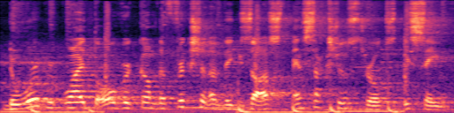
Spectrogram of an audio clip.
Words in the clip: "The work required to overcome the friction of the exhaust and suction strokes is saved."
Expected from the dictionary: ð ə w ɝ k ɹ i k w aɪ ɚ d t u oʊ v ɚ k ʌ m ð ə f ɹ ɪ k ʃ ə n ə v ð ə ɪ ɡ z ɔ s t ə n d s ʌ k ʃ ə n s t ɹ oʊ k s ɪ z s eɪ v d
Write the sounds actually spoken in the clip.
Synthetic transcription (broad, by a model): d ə w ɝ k ɹ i k w aɪ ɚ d t u oʊ v ɚ k ʌ m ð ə f ɹ ɪ k ʃ ə n ə v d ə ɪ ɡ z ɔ s t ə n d s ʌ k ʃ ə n s t ɹ oʊ k s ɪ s eɪ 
